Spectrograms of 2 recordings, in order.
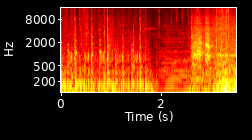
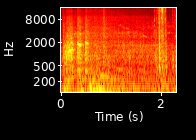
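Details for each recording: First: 3rd-gen Honda Prelude after reactivating the newly installed fuel pump kill switch, following failed starts with the pump cut: brief crank, then it catches at once into a smooth steady idle; kill switch works. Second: 3rd gen Honda Prelude with a newly installed fuel pump kill switch engaged: brief starter churning that never catches, then clicks and quiet. The pump doesn't prime, so the engine cranks but won't start.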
